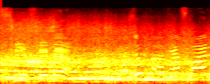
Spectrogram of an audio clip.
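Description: A man speaking over the steady drone of a race car engine, which drops in pitch about a second in.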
